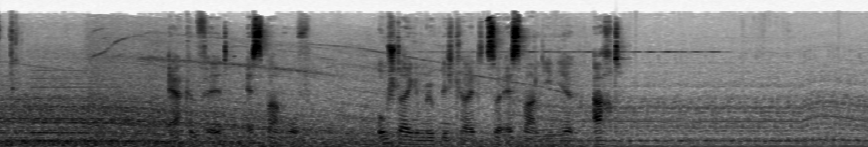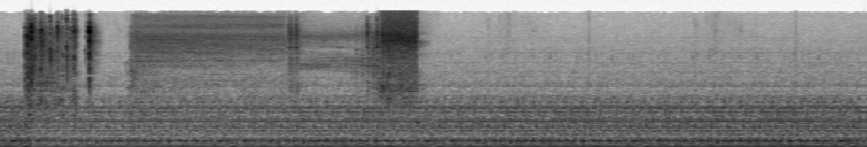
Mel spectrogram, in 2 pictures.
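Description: A bus engine rumbles as the bus drives, then settles to a low idle.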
